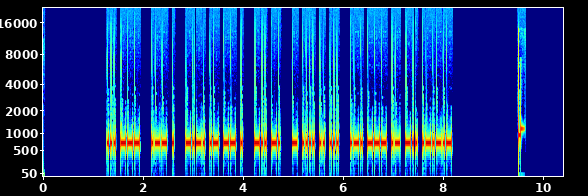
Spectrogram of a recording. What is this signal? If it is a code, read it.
Morse code, heard as a keyed tone, about 36 wpm, 700 Hz. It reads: SO WE CAME DN THIS ROAD.
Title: Sentences from Top 400 Words and Abbreviations 35wpm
